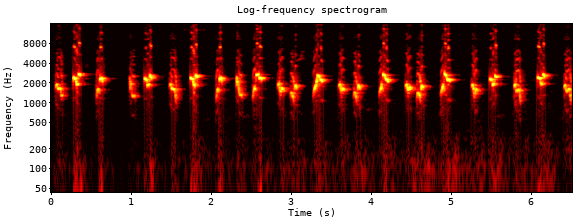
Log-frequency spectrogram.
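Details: Rapid, continuous song of a yellow-vented bulbul in long trills, used as a lure so other birds answer: tumbling, liquid two-part notes in a steady chattering stream.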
